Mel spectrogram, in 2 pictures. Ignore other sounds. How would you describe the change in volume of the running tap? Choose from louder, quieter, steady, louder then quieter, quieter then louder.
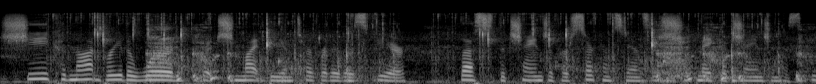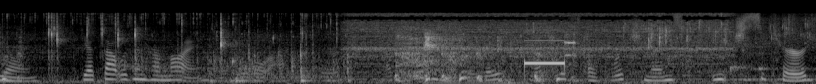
steady.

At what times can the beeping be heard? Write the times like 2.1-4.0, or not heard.
12.3-13.9.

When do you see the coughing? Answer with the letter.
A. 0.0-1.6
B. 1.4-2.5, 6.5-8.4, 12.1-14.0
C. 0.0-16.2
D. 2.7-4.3
B.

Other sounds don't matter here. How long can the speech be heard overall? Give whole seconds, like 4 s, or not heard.
16 s.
